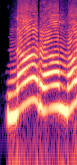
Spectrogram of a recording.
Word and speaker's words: नर्म: मगर जब हम इसका उच्चारण करते हैं तो र का उच्चारण पहले करते हैं और रेफ अगले शब्द पर लगी होती है।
